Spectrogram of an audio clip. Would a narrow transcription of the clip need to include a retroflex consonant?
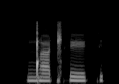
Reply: no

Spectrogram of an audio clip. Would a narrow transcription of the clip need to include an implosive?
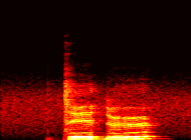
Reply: yes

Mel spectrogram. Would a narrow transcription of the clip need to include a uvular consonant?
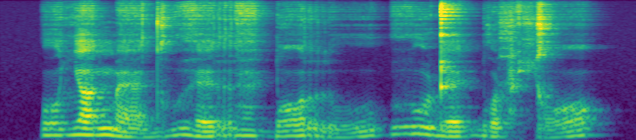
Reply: no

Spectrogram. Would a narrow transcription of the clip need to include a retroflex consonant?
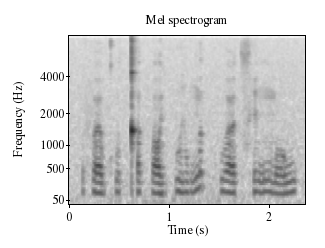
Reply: no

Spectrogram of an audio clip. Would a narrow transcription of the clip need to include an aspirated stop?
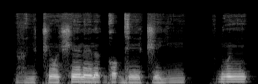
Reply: no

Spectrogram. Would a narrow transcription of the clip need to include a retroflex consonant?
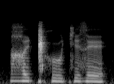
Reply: no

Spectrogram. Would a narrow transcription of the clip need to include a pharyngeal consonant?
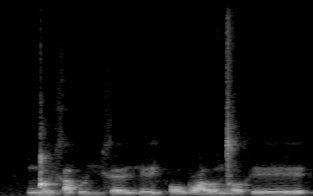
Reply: yes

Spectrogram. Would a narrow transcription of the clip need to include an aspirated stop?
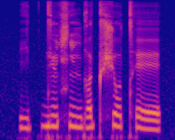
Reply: yes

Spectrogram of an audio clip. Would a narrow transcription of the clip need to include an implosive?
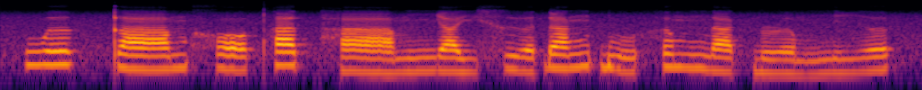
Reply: yes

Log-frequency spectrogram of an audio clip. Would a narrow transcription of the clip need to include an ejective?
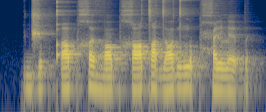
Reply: yes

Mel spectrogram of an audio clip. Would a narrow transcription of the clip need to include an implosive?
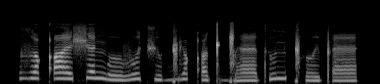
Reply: no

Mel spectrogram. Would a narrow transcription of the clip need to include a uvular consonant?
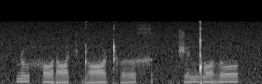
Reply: no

